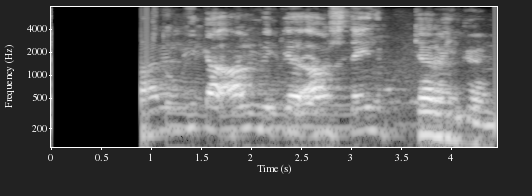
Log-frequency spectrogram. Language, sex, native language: Icelandic, other, Icelandic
